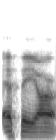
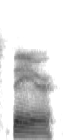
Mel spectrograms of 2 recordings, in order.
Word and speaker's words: Farr: so that's what the f a r r sometimes called far and Swift but the tricky pronunciation if you're in the in club is fair uh and is from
